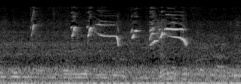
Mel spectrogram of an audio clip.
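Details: Short burst of song from a goldfinch–canary hybrid: a few high, sliding whistled notes falling in pitch, some sharp and bright, with low spoken commentary continuing beneath.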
